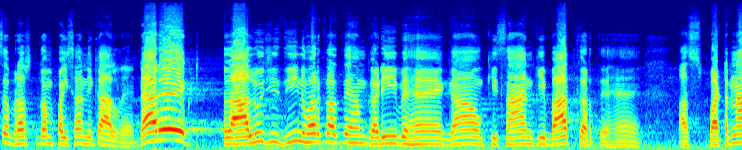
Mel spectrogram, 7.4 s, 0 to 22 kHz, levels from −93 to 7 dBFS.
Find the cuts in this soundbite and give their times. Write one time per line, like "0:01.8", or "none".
0:02.3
